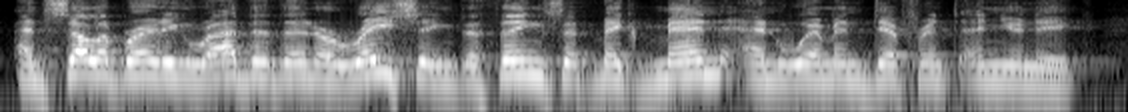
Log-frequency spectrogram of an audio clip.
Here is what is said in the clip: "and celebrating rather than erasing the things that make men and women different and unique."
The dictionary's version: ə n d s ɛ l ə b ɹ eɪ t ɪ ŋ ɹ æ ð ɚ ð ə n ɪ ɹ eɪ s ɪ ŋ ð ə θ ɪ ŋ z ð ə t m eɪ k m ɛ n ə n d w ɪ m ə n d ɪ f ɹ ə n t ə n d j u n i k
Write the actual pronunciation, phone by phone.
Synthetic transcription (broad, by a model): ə n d s ɛ l ə b ɹ eɪ t ɪ ŋ ɹ æ ð ɚ ð ə n ɪ ɹ eɪ s ɪ ŋ ð ə θ ɪ ŋ z ð ə t m eɪ k m ɛ n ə n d w ɪ m ə n d ɪ f ɹ ə n t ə n j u n i k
